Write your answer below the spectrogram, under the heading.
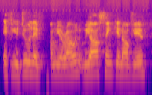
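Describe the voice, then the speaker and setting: A man's voice: a little high, level tone, normal speed, dull audio. A middle-aged man hosting a conversational online English lesson, phrasing things hesitantly with tag questions. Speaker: English teacher, webinar host.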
